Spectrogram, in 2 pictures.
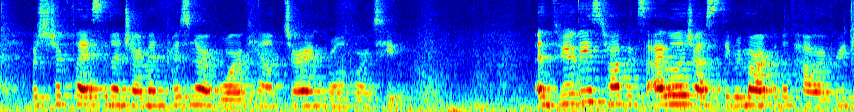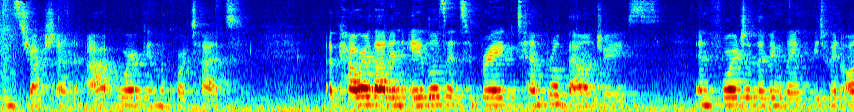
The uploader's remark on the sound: Lecture-recital at University of Calgary Graduate Music Symposium 2015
